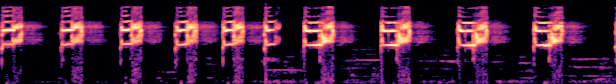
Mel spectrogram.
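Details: Lovebird fighter sound used to rile up rivals: loud, harsh, shrill chirps repeated about twice a second in a steady, slightly uneven series, with no other clear sounds.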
